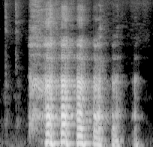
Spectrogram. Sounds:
Laughter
